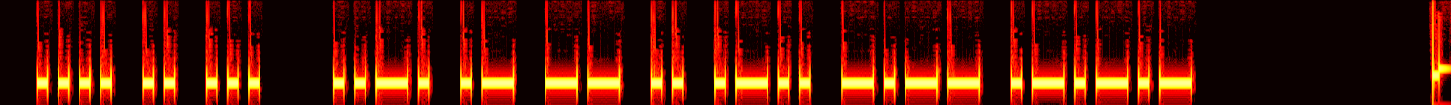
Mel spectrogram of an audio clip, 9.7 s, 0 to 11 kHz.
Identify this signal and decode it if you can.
Morse code, heard as a keyed tone, about 17 wpm, 700 Hz. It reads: HIS FAMILY.
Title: Sentences from Top 1000 Words - Review Part 6 - 17wpm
